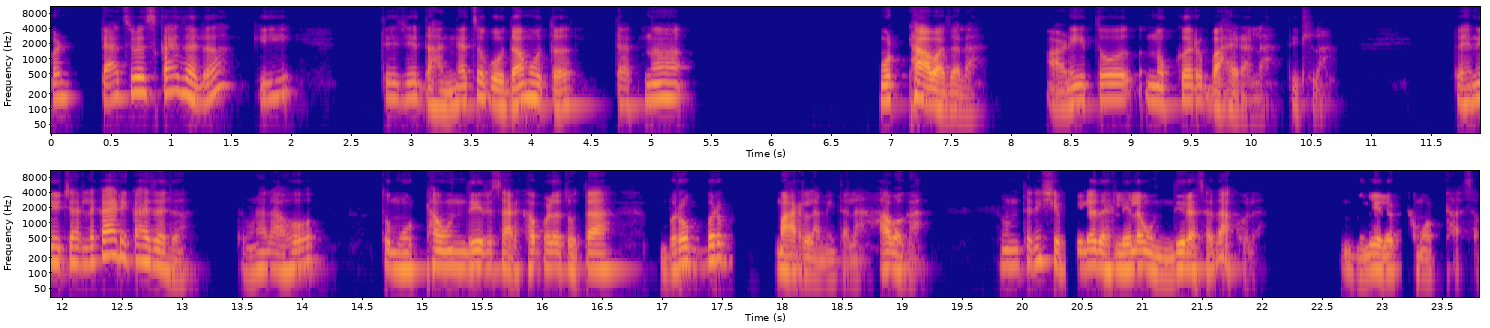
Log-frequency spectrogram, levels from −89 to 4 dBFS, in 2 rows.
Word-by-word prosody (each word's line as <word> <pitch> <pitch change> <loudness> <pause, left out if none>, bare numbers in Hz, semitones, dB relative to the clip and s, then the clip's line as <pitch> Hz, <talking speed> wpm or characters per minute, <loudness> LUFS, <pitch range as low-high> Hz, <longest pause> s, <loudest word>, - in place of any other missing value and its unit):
पण 165 +1 -2 0.3
त्याच 170 +5 -2
वेळेस 215 0 +3
काय 215 +1 0
झालं, 200 - 0 0.2
की 180 +6 -7 0.8
ते 165 - -4
जे 165 +1 -4
धान्याचं 135 +6 -2
गोदाम 130 +6 +3
होतं 130 -7 0 0.4
त्यातनं 160 +6 -2 1.6
मोठा 150 0 +4
आवाज 115 -6 +6
आला 90 -4 -5 0.7
आणि 130 +7 -1
तो 155 - 0 0.3
नोकर 145 +1 -1
बाहेर - - 0
आला - - -9 0.2
तिथला. - - -14 1.1
तर - - -4
ह्याने 145 +5 0
विचारलं, 165 0 0
"काय 220 +5 +7
रे 215 - +1
काय 170 -2 +3
झालं?" 135 -4 -1 0.5
तो - - -15
म्हणाला, 130 +4 -5
"अहो, 125 +5 -1 0.7
तो 140 - 0
मोठा 125 +2 -1
उंदीर 135 0 +2
सारखा 125 +3 +1
पळत 130 -1 0
होता, 125 -1 +4 0.6
बरोबर 165 +3 +3 0.5
मारला 110 -4 +3
मी 85 +1 -10
त्याला - - -10
हा - - +5
बघा." - - -1
म्हणून 140 0 -11
त्याने 155 +3 -1
शेपटीला 140 +1 +1
धरलेला 125 +3 +3
उंदीर 105 +6 +3
असा - - -3
दाखवला. - - -8 0.9
गलेलठ्ठ 110 0 0
मोठा - - -9
असा - - -20
140 Hz, 135 wpm, -25 LUFS, 125-165 Hz, 1.6 s, काय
